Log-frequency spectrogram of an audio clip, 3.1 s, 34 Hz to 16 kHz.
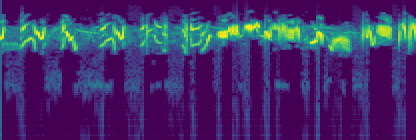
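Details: Calandra lark, Astrakhan steppe in Russia, May 2017, pouring out a fast medley of squeaky chirps, twisted slurred notes and brief trills, all high and closely strung together.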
